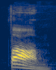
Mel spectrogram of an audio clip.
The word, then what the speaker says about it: farm: F 발음 어떻게 하라고요? 윗 이빨로 아랫입술 문 상태다. farm.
